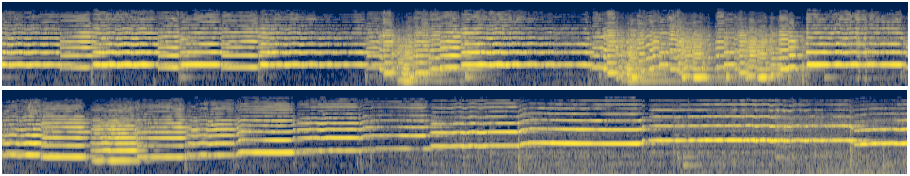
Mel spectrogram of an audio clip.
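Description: Solo violin playing a slow melody with vibrato. Partway through it moves into a busier passage with chords and low notes, then climbs step by step to long, high sustained notes near the end.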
